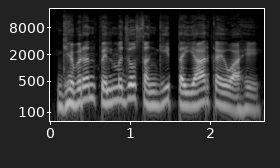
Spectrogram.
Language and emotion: Sindhi, neutral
